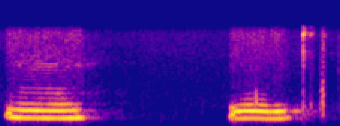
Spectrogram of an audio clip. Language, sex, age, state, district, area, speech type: Maithili, male, 18-30, Bihar, Begusarai, rural, conversation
